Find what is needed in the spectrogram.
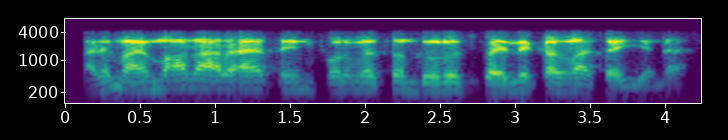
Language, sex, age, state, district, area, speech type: Urdu, male, 60+, Bihar, Supaul, rural, conversation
